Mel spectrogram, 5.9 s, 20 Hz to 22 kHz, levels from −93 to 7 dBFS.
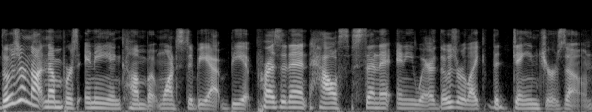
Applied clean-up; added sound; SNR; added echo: none; none; none; none.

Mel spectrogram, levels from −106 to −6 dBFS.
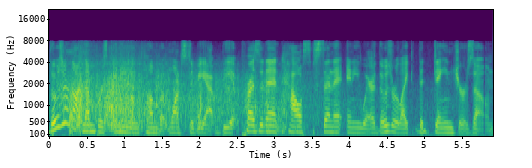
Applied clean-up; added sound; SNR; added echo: none; Thunder; 5 dB; none.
